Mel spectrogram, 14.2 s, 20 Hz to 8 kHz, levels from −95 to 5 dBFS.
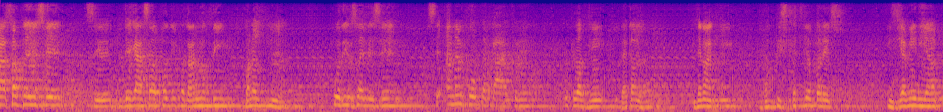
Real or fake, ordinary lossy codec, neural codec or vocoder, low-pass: fake; none; codec, 16 kHz, 1.1 kbps, Voila-Tokenizer; 7.2 kHz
